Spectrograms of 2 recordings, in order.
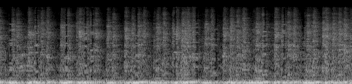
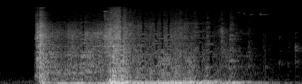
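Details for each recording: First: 1971 Chevrolet Camaro V8 after sitting nine years, first start with known-good carb and fuel at the pump, car still off the ground: deep steady rumble with clean rev blips returning to idle; engine fires and runs properly. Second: 1971 Camaro that sat 9 years, known-good carburetor fitted, fuel confirmed up to the fuel pump, car still off the ground: steady cranking about four turns a second with no firing; cranks but no start, cause not confirmed.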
